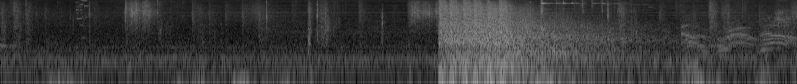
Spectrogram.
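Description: Gunfire in the turn-based strategy game X-COM Long War: after quiet ambience and faint clicks, a sudden loud burst of shots that rings out and decays, followed by a short electronic chirp.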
